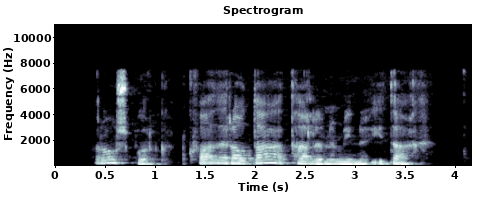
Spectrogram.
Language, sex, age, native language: Icelandic, female, 30-39, Icelandic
